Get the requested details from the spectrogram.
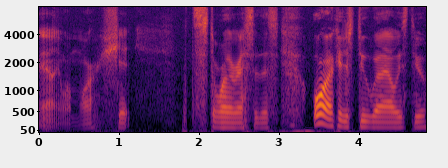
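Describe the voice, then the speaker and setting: A man with an unremarkable speaking voice and medium pitch talks at a fairly quick pace. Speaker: gaming streamer. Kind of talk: casual live stream chat while playing. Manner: casual, filler-heavy.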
